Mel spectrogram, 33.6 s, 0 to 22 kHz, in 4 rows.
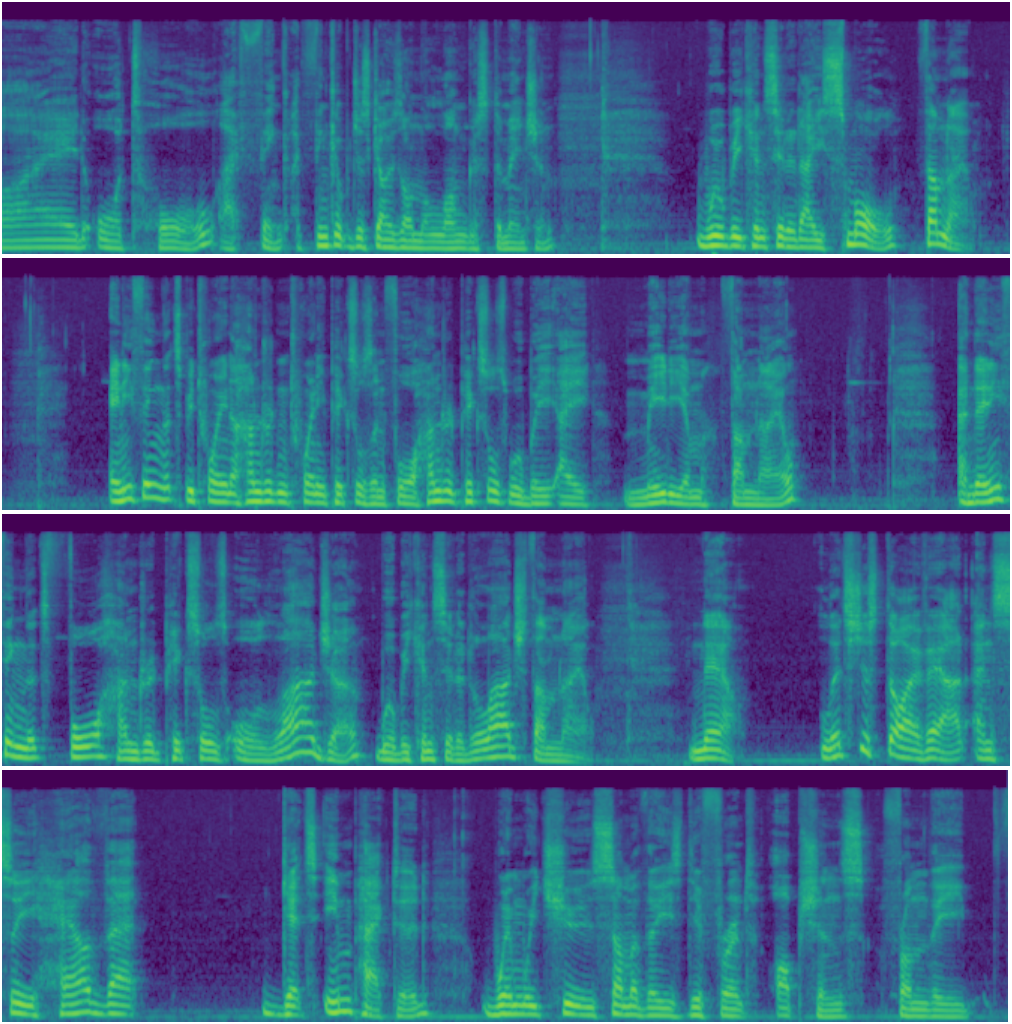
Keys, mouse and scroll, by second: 24.4 click, 29.0 click.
